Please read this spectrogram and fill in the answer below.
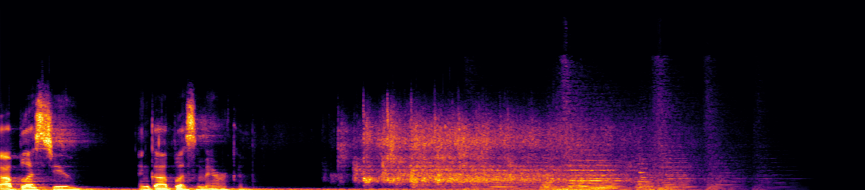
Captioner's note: applause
